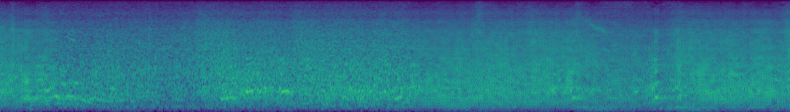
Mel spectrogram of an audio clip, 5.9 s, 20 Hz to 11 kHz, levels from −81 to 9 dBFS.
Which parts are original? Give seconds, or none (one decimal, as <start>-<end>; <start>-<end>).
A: 0.4-3.1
